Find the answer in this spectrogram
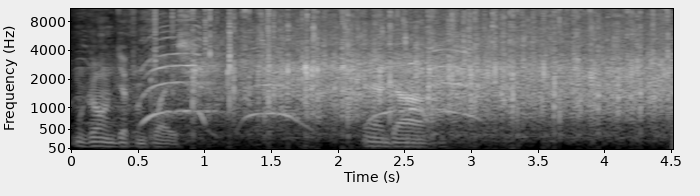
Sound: cheers

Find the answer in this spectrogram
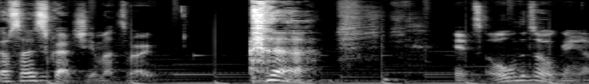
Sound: coughs

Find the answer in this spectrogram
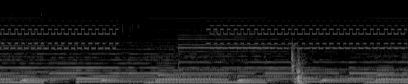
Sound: phone ringing

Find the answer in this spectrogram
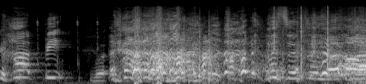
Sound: laughing

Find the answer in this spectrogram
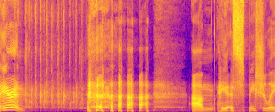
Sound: audience applauding

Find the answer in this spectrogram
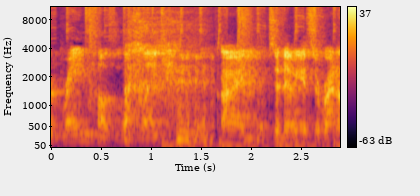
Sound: Collins laughs loudly

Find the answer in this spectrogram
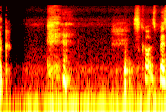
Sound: laughing

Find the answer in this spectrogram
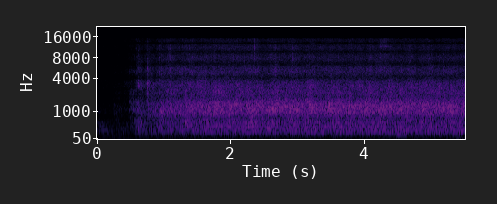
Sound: applause

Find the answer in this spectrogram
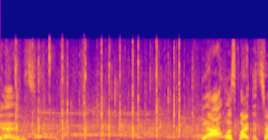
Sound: applause and cheering

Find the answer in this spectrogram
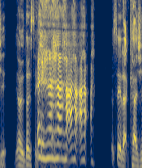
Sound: Letitia laughs

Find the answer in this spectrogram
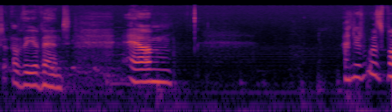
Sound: laughter

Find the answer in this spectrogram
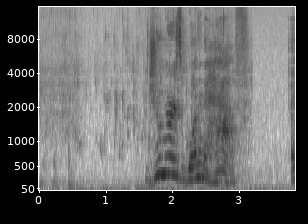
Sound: water running

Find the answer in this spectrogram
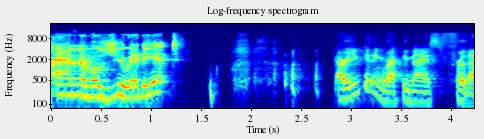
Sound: both laugh

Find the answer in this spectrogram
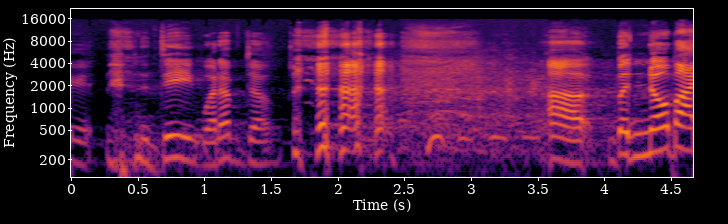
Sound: everyone laughing

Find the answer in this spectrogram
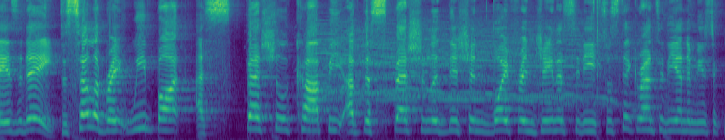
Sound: kids cheering: Yay!

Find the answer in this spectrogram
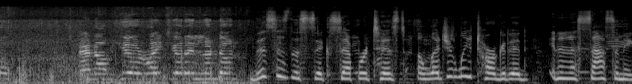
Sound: speaking alternate language

